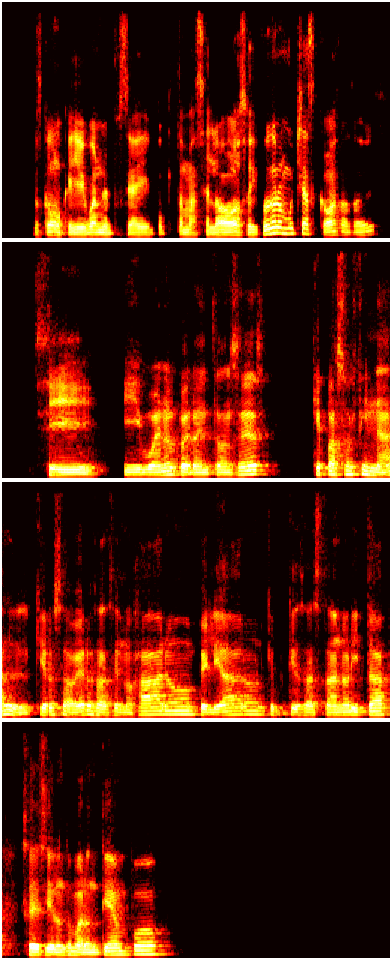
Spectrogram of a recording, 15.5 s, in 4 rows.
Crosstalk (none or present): none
